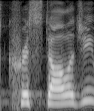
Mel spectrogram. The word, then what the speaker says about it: Christology: There's Christology, which is the study of? Chris. Yeah, no. Christ, all right, yeah, all right. Chris, it's pronounced Christology, but it's the study of Christ.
